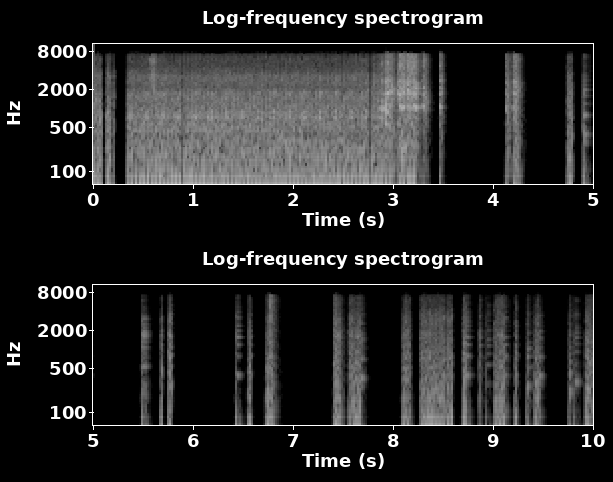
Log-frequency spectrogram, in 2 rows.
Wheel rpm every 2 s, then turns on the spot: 0, 50, 30, 0, 0.
none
